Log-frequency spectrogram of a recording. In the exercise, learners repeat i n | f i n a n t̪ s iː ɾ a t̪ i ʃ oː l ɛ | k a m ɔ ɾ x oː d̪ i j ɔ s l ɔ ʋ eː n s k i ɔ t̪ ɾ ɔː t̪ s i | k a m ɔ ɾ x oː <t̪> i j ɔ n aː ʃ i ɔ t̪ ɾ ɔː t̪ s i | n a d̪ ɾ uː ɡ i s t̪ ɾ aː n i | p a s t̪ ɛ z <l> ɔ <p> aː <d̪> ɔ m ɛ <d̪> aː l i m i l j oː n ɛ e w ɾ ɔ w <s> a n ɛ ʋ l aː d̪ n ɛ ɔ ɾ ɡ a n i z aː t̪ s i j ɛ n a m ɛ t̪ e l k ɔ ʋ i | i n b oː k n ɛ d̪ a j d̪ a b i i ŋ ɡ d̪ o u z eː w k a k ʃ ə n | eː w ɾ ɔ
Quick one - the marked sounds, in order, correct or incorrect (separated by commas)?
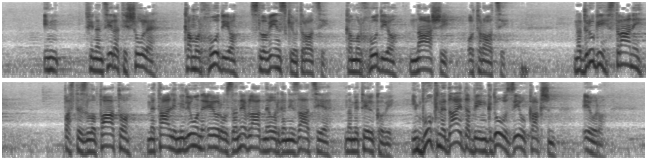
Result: incorrect, correct, correct, incorrect, incorrect, incorrect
